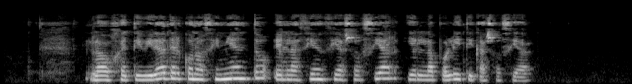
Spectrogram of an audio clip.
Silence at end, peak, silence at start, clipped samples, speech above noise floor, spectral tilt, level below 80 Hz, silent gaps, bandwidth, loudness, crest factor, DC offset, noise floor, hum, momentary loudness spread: 1 s; -2 dBFS; 0.4 s; under 0.1%; 46 dB; -3 dB/octave; -62 dBFS; none; 11.5 kHz; -17 LUFS; 16 dB; under 0.1%; -62 dBFS; none; 7 LU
